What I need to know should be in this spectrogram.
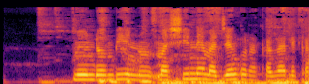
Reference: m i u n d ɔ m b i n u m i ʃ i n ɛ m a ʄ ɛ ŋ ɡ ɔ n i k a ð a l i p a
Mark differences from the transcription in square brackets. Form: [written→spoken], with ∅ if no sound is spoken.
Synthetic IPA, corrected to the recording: m i u n d ɔ m b i n u m [i→a] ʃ i n ɛ m a ʄ ɛ ŋ ɡ ɔ n [i→a] k a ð a l i [p→k] a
